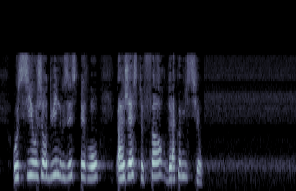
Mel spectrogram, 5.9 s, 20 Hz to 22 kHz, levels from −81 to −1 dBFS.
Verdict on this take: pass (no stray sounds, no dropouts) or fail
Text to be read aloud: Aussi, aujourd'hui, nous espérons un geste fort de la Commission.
pass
